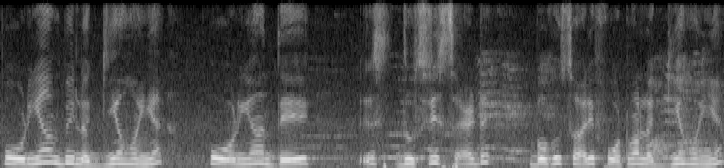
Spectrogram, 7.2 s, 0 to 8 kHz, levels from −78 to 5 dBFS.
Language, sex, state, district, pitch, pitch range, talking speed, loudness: Punjabi, female, Punjab, Pathankot, 245 Hz, 230-260 Hz, 105 wpm, -15 LUFS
